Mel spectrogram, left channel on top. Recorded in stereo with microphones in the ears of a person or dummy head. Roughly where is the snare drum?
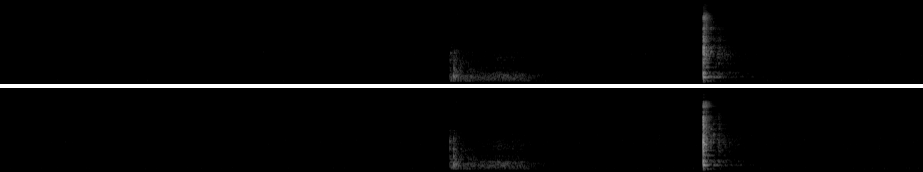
Centre.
